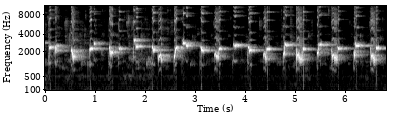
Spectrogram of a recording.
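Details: Trucukan (yellow-vented bulbul) pouring out a long 'ropel' song: about seventeen quick, sweet whistled notes in an unbroken chain, shifting slightly up and down in pitch with gurgling slurs between them.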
